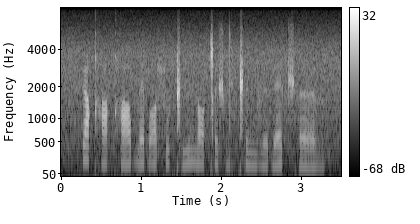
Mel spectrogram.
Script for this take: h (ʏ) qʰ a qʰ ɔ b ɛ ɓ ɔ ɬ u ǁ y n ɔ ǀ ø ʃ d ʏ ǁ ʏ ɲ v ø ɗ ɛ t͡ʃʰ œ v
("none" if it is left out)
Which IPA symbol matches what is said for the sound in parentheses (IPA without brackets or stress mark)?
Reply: ʏ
